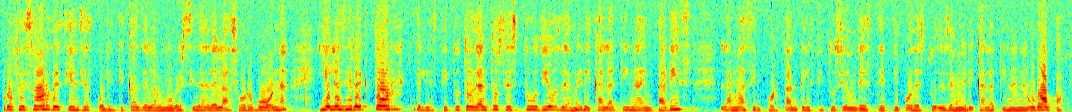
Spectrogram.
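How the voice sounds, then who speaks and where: Measured woman interviewer, mellow voice. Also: fairly low pitch, steady tone, gravelly, slightly rough, rough recording. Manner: measured, formal, reads a guest introduction. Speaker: interviewer, host. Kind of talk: formal introduction and questions.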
